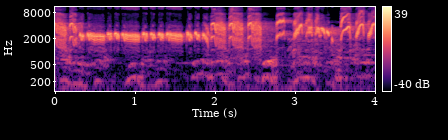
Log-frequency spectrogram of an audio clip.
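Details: Loud, lively hwamei (wambi) song used as master audio for training songbirds: a fast trill of repeated notes, then climbing, looping whistled phrases, dense and energetic throughout.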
